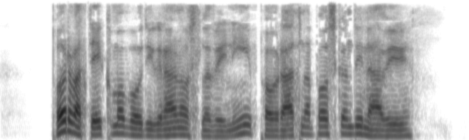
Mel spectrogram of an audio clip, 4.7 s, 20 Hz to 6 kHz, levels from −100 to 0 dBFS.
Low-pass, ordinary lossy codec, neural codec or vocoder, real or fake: 5.4 kHz; AAC, 24 kbps; codec, 16 kHz, 4 kbps, X-Codec, WavLM features, trained on Multilingual LibriSpeech; fake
